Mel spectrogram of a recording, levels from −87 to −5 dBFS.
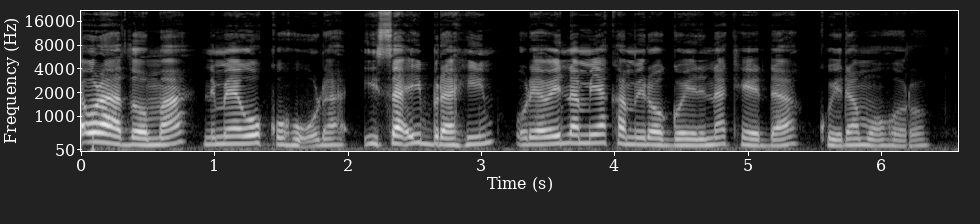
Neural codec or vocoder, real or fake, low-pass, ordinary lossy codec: none; real; none; none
